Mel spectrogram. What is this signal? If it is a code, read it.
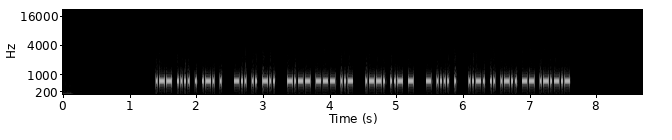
Morse code, heard as a keyed tone, about 43 wpm, 700 Hz. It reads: WHERE DID YOU PUT THE FILM.
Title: Sentences from Top 1000 Words - Review Part 3 - 45wpm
